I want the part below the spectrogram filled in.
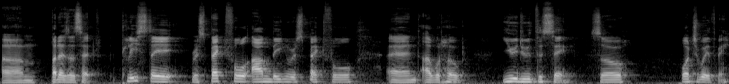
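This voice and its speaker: Speaking fairly slowly with a German accent, a man talks at a medium pitch. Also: fairly even intonation, very clean recording, silent background. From Germany. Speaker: YouTuber reacting to a video. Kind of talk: casual reaction commentary. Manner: halting, with hesitations.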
